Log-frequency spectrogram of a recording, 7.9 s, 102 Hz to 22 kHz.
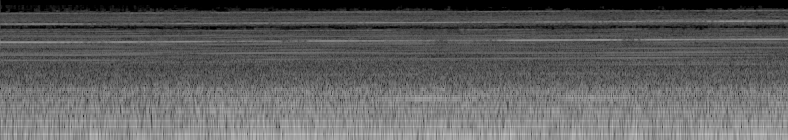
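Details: Indesit Innex XWSC61252 washing machine, brought in for not draining, on spin test after repair: steady, even spin roar with low rumble, no knocking, scraping or hesitation; spinning smoothly.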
